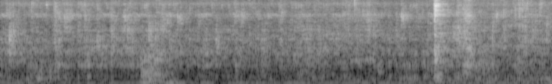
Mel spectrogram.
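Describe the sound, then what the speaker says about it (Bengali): Chopped onion, garlic and chili frying in a pan for a tomato bharta, a quiet, steady sizzle with a few soft stirring scrapes close by. "এটা একবার ভালোভাবে নাড়াচাড়া করে ভেজে নেব"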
